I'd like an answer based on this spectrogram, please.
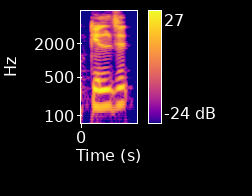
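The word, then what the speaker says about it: kills: और एक एग्जांपल देता हूँ मैं आपको, जैसे किल, ठीक है, इसको किल्ज किल्ज बोलेंगे। सुना है कईयों ने किल्स बोला है, किल्स, किल, किल्स, किल्स ऐसे नहीं बोलना है आपको, गलत बोल रहे हो आप।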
